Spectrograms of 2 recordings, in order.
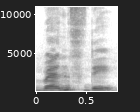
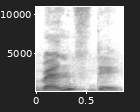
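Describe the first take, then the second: No difference in how they are said.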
